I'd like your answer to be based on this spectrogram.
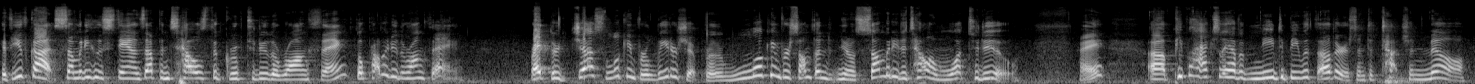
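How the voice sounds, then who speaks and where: A woman with a slightly high voice presents at a live workshop. She talks in a loose, conversational way, acts out little quoted exchanges and keeps checking in with her listeners by asking "okay?" and "right?". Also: animated, a little fast. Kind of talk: live conference talk. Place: lecture room at a workshop.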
